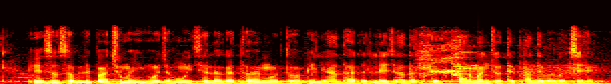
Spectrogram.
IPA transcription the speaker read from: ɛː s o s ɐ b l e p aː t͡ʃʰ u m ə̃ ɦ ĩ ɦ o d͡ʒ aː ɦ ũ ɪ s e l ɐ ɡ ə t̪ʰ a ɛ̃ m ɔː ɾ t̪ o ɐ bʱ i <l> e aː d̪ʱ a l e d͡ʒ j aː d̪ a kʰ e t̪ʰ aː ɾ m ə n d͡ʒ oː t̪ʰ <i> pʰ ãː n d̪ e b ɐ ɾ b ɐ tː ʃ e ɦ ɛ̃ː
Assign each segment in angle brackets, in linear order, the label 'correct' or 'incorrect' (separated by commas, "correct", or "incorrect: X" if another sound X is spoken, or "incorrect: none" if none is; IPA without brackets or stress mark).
correct, incorrect: e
